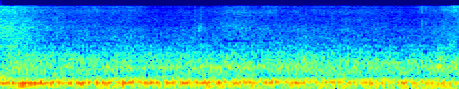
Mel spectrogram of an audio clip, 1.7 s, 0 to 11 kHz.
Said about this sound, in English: A few days later, I climbed into his F-350, and we bumped down Texas Highway 128, a two-lane road connecting Andrews to Jal, New Mexico.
